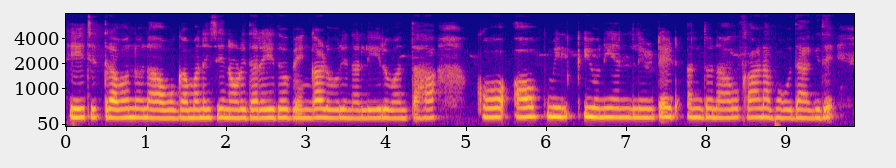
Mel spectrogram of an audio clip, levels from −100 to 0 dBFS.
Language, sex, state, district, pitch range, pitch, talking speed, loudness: Kannada, female, Karnataka, Bangalore, 225-240 Hz, 230 Hz, 90 wpm, -15 LUFS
